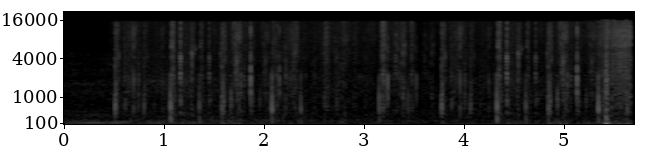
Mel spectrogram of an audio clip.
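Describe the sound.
Footsteps walk along at an even pace, with many soft, distinct steps over a faint low rumble.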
